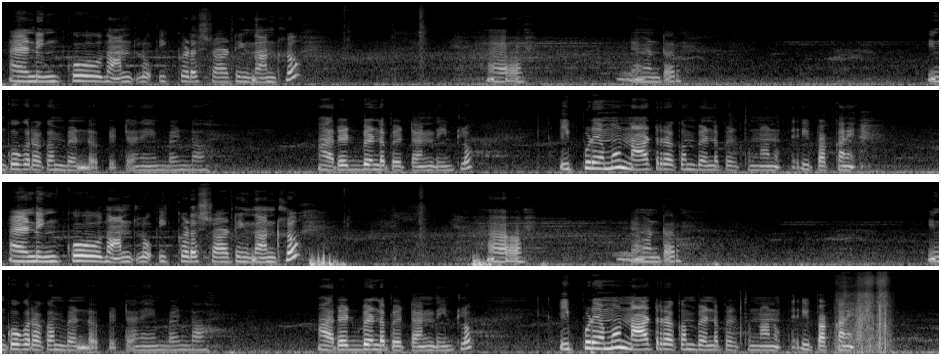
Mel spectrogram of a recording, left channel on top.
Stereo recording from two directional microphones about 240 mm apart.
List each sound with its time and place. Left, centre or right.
0.0 s a woman's voice: centre
4.5 s a sound: centre
6.2 s a woman's voice: centre
9.2 s a woman's voice: centre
